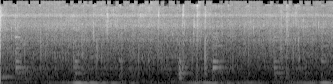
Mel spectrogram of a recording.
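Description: Chopped onions and green chillies sizzle in a pan of hot tempering oil, a bright continuous frying hiss with soft stirring scrapes, close and unaccompanied by any voice.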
